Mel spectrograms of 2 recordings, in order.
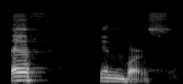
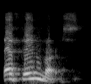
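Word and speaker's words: f⁻¹: just the notation and how do you pronounce this F inverse okay it's not F to the power negative one or at minus one okay it's F inverse and please don't ask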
